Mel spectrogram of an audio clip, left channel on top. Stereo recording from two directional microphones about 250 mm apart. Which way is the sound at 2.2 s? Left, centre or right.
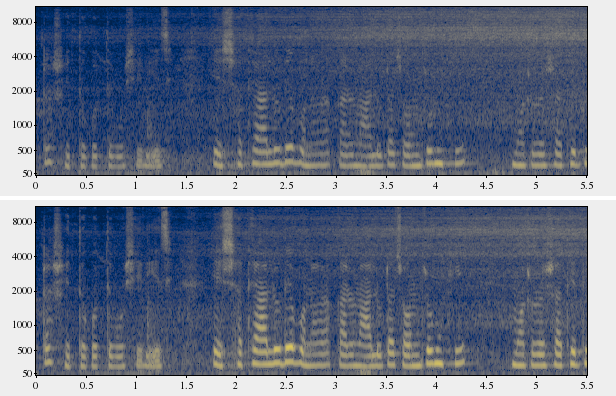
Centre.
